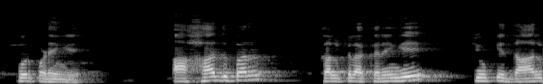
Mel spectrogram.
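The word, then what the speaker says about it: قُلْ: कुल का कौफ हलक से आएगा। हुवल्लाह, अल्लाह को पुर पढ़ेंगे। अहद पर कलकला करेंगे क्योंकि दाल को साइलेंट पढ़ रहे हैं, साकिन हो गया।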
